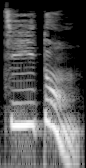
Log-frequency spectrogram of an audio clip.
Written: ji1dong4

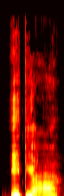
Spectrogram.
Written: yi4dianr3

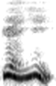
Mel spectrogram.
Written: yuan4yi4

